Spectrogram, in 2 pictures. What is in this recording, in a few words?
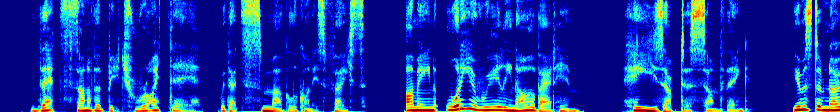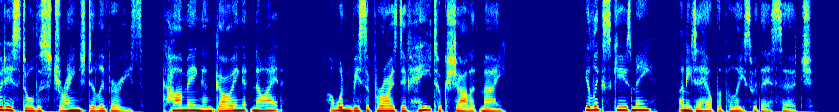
AUS Accent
